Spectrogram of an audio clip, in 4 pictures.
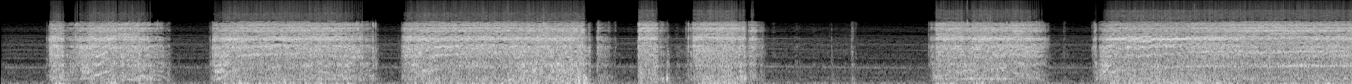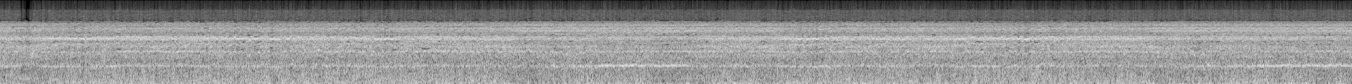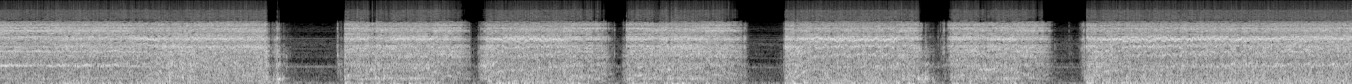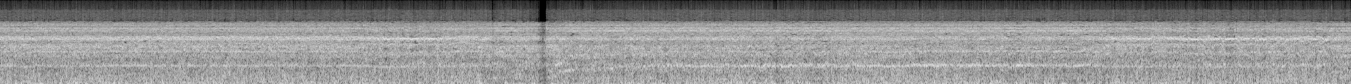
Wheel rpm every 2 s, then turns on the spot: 30, 100, 160, 60, 20, 90, 220, 220, 220, 230, 230, 220, 220, 230, 190, 90, 100, 110, 90, 160, 230, 230, 220, 170, 210, 230, 210.
none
